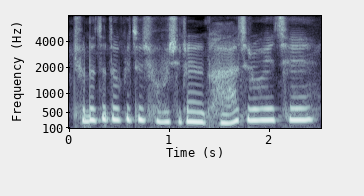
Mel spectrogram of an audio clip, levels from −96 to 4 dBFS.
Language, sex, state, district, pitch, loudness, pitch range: Bengali, female, West Bengal, Alipurduar, 290 Hz, -12 LUFS, 255-305 Hz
